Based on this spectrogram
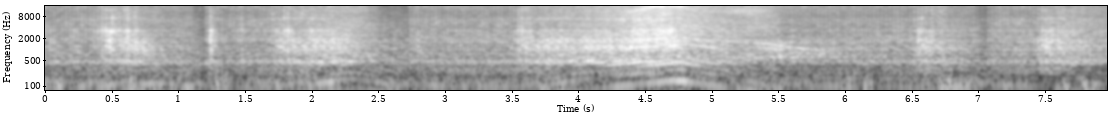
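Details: VW Passat 3C B6 2.0 TDI 125 kW diesel: knocks briefly just before starting, then runs very rough, surging unevenly with shaking and odd whooshing noises; cause unknown.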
